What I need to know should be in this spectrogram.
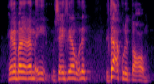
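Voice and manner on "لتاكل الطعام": agitated, angry, bossy, commanding tone. Showing the tone of someone ordering another to eat, angry tone. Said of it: "هنا نبره صوتي واحد متعصب".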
